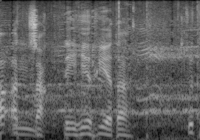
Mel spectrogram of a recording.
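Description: Man commenting rapidly over a boxing bout, with a few dull thuds from the ring underneath.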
